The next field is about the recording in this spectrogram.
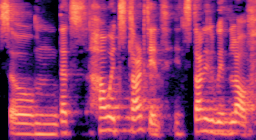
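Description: A woman in a French accent, medium pitch, ordinary pitch variation and a fairly slow pace. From France. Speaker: translation company co-founder. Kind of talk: interview.

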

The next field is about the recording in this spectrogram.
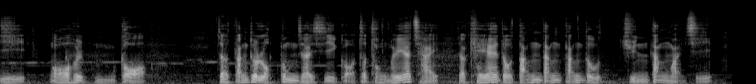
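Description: Over music in the background, a man speaks at a moderate pace in a very deep, low pitch with ordinary pitch variation. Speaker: pastor and seminary head. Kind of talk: interview explaining scripture.

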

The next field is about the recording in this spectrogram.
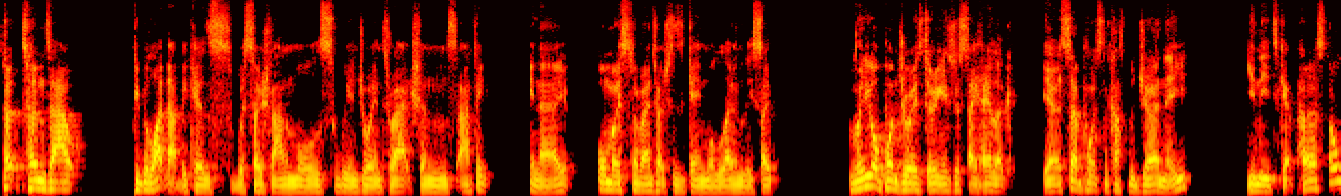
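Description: Against a quiet background, a man talks very fast with ordinary pitch variation. His voice is fairly low. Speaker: tech company founder. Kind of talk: interview.

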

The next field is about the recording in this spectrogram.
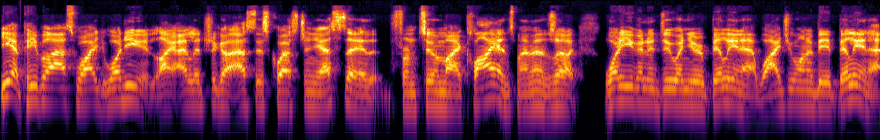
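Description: Speaking very fast with hardly any pauses, a man with an English accent uses a fairly high pitch against a quiet background. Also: fairly even intonation. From England. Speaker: entrepreneur and marketer. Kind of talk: interview.

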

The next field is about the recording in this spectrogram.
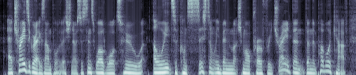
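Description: A man with a British accent speaks in a fairly low pitch, his tone dark, mellow and somewhat breathy. He barely pauses at all. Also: ordinary pitch variation. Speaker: podcast host. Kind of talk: interview.

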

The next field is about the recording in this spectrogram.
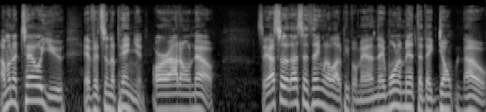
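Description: On a very clean recording with a silent background, a man talks at a fairly quick pace in a normal speaking voice, fairly high in pitch, with lively intonation. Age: 30s. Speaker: podcast co-host. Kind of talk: casual chat.

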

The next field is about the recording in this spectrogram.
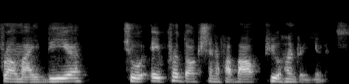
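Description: With a Portuguese accent, a man talks at a fairly high pitch with ordinary pitch variation, the sound dry and close with no echo. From Brazil. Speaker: hardware incubator founder and CEO. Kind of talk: interview. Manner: halting.

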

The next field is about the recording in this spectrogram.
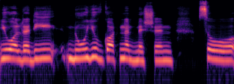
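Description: Monotone and flat in intonation, the voice has a dark, mellow tone and a dry, close sound with no echo. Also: woman, quiet background. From India, Mumbai. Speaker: MBA student and content creator. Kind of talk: interview.

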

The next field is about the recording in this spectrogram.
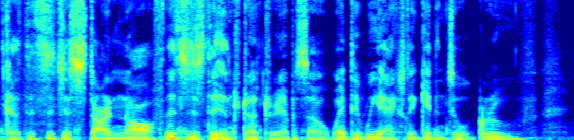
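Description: Very fast and with hardly any pauses, a man with an American accent talks at a fairly low pitch, somewhat breathy, with ordinary pitch variation on a very clean recording with a silent background. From Louisiana, US South. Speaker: social media influencer, former teacher. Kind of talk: casual chat. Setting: studio, on camera.

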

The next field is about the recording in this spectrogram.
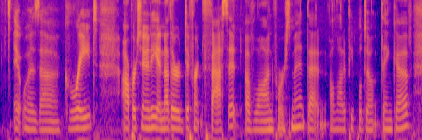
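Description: A woman speaks in an unremarkable speaking voice with an American accent. Her pitch is fairly low, and her intonation is fairly even. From rural Minnesota. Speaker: nonprofit chief executive. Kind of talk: interview conversation.

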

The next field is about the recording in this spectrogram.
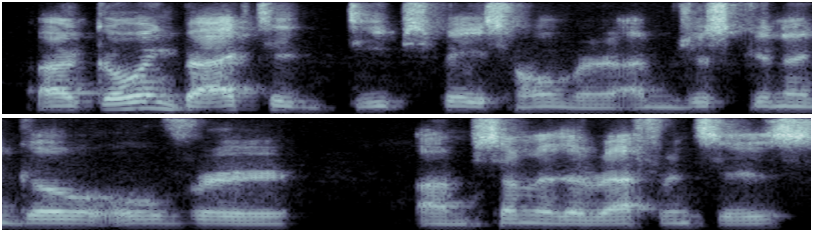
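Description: In an ordinary speaking voice, a man talks with a fairly low pitch and fairly even intonation. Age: 30s. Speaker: podcast host and comedian. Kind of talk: casual chat.

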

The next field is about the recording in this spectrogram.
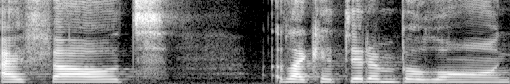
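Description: A woman's high-pitched voice in a very clean recording with a silent background. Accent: non-native. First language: not English. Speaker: non-profit founder and educator. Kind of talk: interview.

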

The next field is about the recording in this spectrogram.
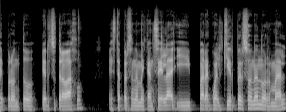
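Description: Here a man speaks at a medium pitch. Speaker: podcast co-host with his wife. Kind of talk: casual chat. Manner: animated.

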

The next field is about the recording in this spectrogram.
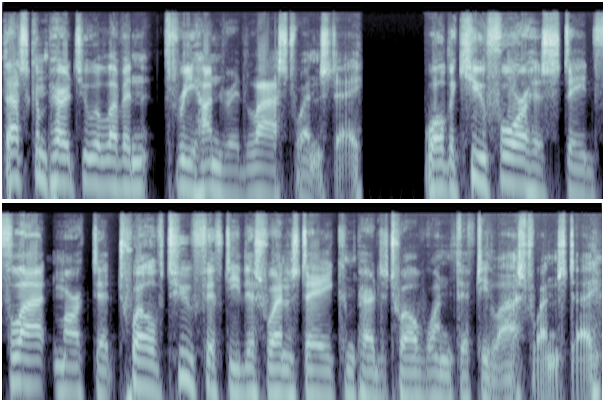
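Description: A man at a moderate pace and medium pitch, with ordinary pitch variation and noticeable background noise. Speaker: freight market analyst. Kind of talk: casual chat.

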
